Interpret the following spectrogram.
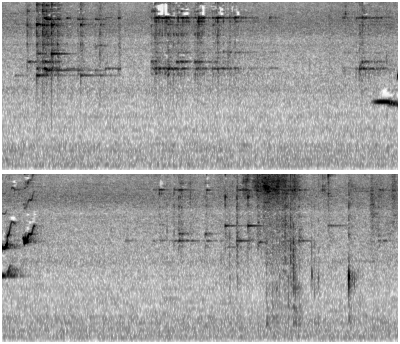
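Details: A young spider monkey, asked to whistle, gives a couple of brief, high, sliding whistles over a quiet background.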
